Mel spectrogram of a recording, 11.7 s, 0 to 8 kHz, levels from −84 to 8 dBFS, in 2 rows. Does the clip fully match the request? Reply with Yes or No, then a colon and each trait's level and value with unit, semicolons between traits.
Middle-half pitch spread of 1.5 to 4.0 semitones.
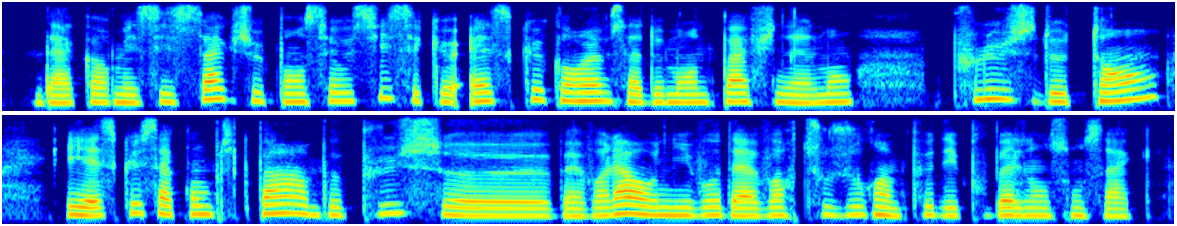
Yes: average, 2.8 semitones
